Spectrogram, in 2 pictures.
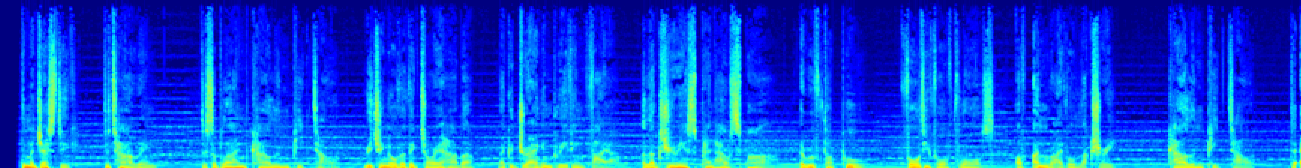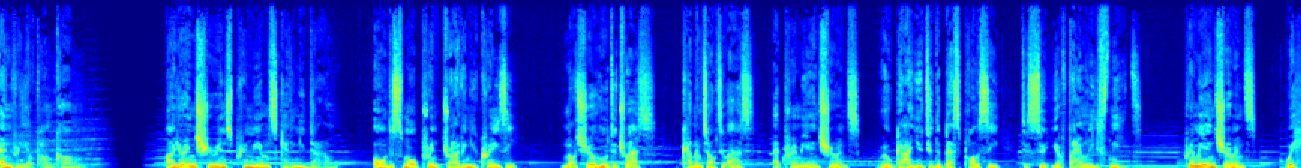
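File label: British, TV commercial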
